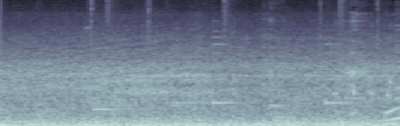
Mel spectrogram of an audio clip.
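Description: Steady road and engine rumble inside a moving car, heard from the back seat while driving along a road.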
